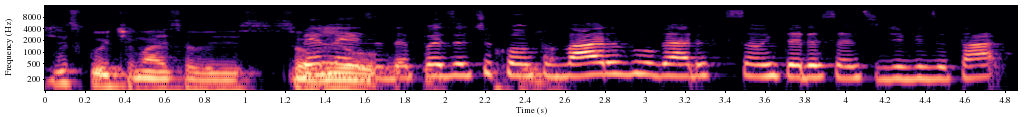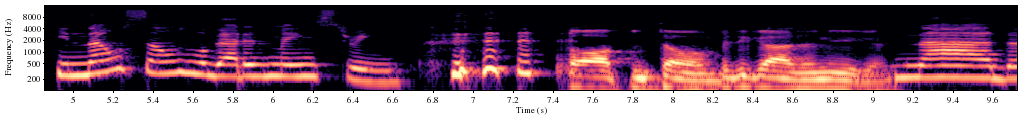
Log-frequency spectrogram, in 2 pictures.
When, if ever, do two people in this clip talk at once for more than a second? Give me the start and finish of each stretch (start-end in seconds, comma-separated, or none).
1.2-2.6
